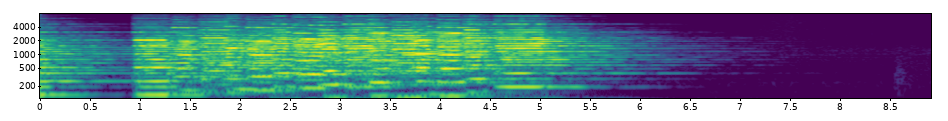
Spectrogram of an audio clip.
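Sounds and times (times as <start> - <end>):
organ recorded with Neumann cardioid microphone: 0.0 - 6.2.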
